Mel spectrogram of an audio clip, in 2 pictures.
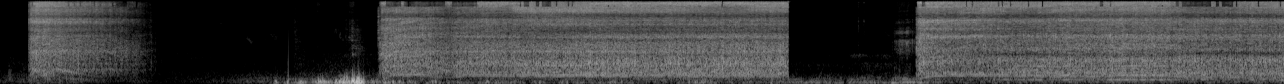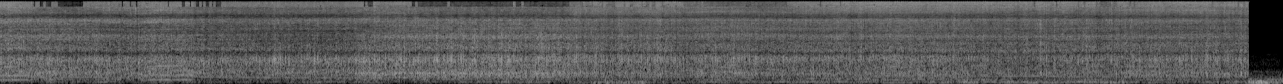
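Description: A small 6 inch chainsaw buzzes steadily at high revs while cutting olive tree branches outdoors, with two short pauses early on before a long continuous cut.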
